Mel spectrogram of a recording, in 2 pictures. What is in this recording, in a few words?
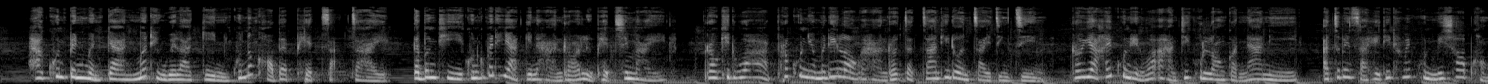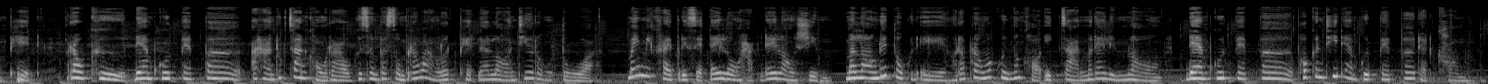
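commercial, Thai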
